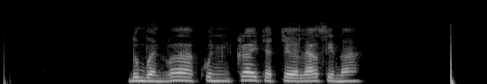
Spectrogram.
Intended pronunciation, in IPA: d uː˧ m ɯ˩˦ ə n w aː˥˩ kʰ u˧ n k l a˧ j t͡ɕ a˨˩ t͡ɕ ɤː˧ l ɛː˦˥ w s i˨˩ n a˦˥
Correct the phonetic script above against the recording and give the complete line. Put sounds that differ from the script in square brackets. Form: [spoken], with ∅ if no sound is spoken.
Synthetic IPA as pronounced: d uː˧ m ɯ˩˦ ə n w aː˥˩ kʰ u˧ n k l [a˥˩] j t͡ɕ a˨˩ t͡ɕ ɤː˧ l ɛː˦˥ w s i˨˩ n a˦˥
